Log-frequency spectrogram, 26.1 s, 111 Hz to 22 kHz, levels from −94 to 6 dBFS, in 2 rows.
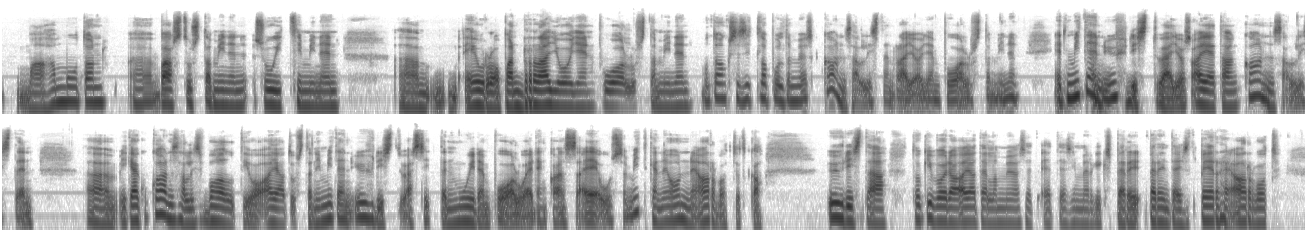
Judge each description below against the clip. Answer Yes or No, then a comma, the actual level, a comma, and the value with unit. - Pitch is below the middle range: No, medium, 175 Hz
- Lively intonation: No, average, 4.5 semitones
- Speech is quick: No, average, 110 wpm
